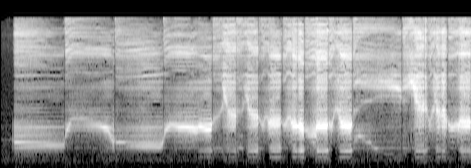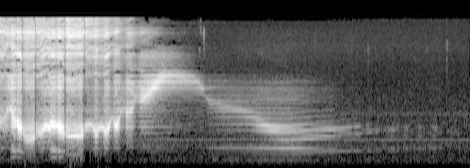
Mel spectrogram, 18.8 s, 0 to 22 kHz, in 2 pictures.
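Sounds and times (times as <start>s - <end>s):
dan moi jaw harp played with double tonguing: 0.3s - 17.0s.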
